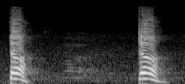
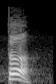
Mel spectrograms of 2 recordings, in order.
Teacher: ट में ठीक थोड़ा ऊपर चढ़ गई और त में नीचे आ गई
